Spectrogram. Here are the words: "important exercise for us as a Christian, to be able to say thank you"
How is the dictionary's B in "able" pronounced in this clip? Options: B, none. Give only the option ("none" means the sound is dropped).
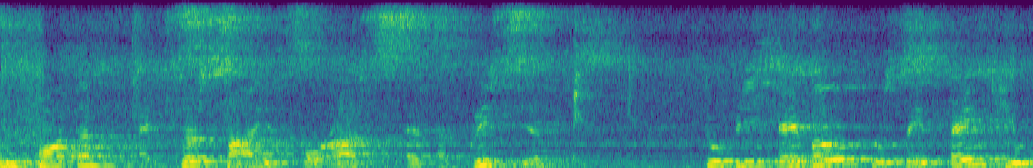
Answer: B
